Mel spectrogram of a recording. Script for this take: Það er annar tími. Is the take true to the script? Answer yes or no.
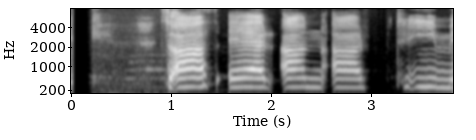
yes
